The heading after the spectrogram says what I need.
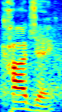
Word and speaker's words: Kaje: It's called the Kuma Kaje. Kuma? It's not actually pronounced cage. It's pronounced Kaje. Kaje.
